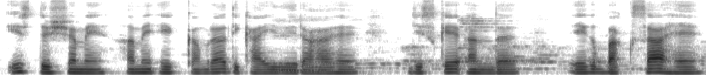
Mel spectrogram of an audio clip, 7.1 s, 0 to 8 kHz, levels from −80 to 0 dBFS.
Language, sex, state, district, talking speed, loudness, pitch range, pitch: Hindi, male, Assam, Kamrup Metropolitan, 125 wpm, -22 LUFS, 115-130 Hz, 120 Hz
